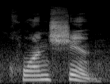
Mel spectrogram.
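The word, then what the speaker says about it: Qingxin: Now, number two, I just went and listened to a lot of pronunciations, and the one that I am going with is Kuan Shin.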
